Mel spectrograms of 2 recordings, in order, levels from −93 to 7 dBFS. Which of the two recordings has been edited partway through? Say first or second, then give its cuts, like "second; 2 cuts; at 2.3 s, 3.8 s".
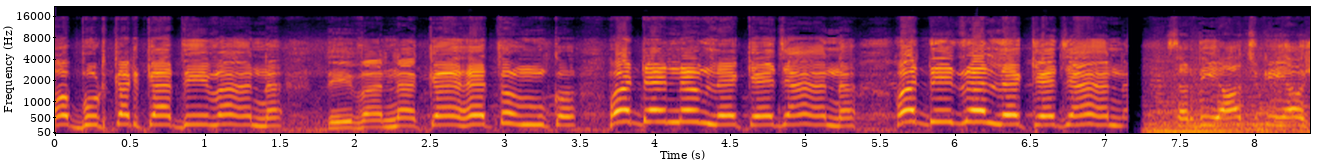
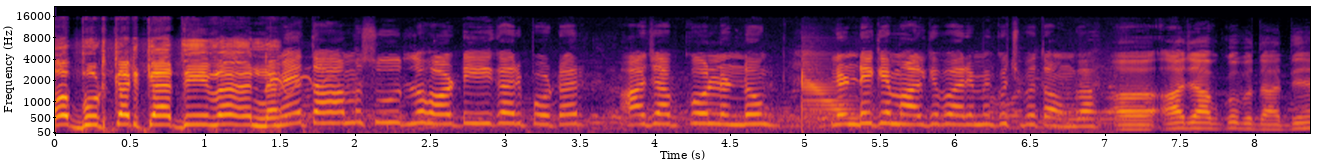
second; 2 cuts; at 1.5 s, 7.0 s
